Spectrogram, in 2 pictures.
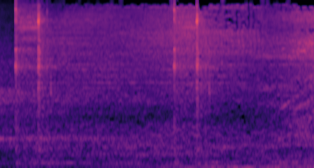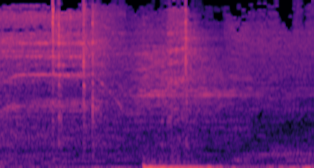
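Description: Logo-intro sound design: sharp mechanical clicks and sweeping effects over building music, then a heavy bass hit about two-thirds of the way through that carries on with a strong low beat.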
